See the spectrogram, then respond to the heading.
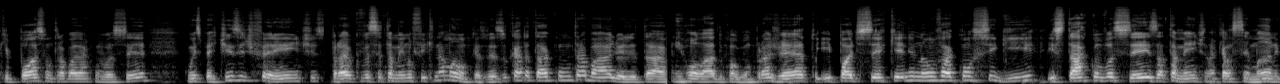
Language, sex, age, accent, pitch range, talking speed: Portuguese, male, 10-29, Brazilian, 135-185 Hz, 210 wpm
